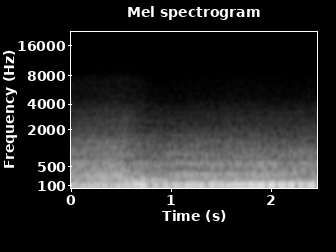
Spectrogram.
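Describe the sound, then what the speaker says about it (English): A 2020 Lexus GX 460 with a V8 and six-speed automatic accelerates under throttle, heard from inside as a steady, loud low engine drone whose pitch climbs slightly partway through, with no talking over it. "we're gonna see that V8 acceleration with the 6-speed on throttle"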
